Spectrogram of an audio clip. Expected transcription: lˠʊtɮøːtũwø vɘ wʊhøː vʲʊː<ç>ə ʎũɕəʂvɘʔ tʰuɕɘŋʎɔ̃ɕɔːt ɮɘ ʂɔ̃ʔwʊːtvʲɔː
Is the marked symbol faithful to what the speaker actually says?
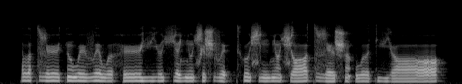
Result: yes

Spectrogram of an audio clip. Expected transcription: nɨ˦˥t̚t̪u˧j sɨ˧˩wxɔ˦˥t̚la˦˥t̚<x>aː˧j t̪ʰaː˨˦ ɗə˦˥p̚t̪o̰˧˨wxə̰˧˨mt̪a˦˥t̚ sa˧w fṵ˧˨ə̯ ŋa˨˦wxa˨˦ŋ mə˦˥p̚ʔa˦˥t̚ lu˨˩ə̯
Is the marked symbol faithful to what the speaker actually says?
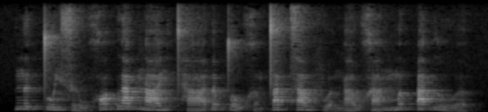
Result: no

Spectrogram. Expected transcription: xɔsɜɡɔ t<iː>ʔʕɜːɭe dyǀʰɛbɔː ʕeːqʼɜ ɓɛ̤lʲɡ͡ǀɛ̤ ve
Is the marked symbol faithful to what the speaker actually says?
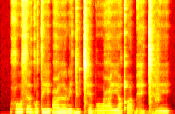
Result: no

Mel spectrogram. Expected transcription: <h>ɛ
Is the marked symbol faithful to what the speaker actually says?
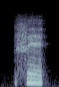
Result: no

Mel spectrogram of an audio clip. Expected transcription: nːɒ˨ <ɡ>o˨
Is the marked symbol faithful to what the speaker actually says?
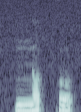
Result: no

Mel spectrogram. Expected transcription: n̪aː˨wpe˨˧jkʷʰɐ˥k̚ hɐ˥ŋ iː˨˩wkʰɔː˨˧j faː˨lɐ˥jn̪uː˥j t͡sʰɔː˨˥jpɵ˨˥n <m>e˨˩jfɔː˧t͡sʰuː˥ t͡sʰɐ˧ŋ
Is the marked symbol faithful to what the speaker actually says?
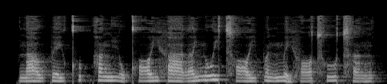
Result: yes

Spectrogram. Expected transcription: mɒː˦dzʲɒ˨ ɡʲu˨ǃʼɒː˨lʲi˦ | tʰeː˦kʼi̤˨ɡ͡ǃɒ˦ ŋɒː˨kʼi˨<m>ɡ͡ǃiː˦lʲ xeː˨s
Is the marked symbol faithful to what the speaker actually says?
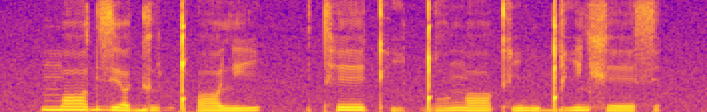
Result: yes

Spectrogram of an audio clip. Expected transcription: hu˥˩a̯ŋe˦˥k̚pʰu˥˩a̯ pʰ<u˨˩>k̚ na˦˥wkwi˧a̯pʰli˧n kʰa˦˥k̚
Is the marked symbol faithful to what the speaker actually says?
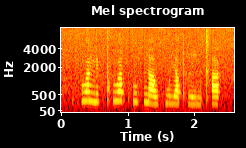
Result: no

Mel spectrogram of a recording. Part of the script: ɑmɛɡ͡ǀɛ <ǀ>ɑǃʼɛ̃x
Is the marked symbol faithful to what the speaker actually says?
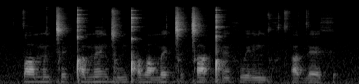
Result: yes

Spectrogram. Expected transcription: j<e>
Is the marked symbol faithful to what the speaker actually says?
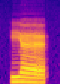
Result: no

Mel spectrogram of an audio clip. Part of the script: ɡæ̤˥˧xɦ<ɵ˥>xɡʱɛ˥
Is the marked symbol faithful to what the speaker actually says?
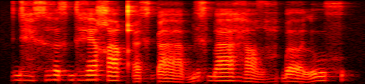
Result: no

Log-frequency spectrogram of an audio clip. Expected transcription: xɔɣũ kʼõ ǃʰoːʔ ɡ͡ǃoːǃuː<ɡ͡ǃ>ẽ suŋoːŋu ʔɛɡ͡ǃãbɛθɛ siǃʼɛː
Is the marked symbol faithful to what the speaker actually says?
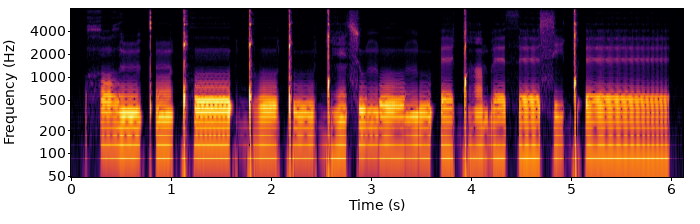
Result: yes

